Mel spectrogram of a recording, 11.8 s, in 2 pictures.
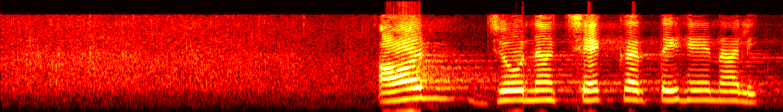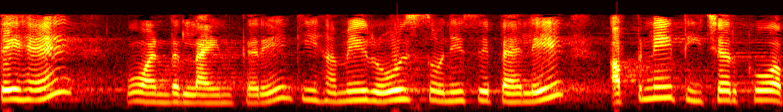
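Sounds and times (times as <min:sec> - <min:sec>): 
crowd clapping: 0:00.0 - 0:02.7
speech: 0:02.8 - 0:11.7.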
